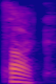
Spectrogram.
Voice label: "thak", Icelandic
